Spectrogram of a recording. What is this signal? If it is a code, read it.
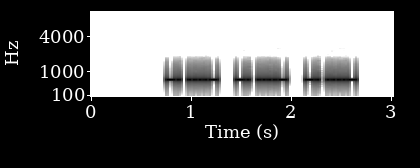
Morse code, heard as a keyed tone, about 46 wpm, 700 Hz. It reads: N4 N4 N4
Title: Callsign Prefixes for Top 25 DXCC - Repeated 3x - 45wpm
